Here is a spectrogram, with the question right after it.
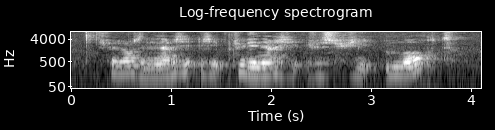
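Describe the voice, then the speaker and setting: A woman speaks at a very deep, low pitch with fairly even intonation. Noticeable background noise and an audible room echo are present. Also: big swings in loudness. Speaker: vlogger. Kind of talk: vlog monologue. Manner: casual, filler-heavy.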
